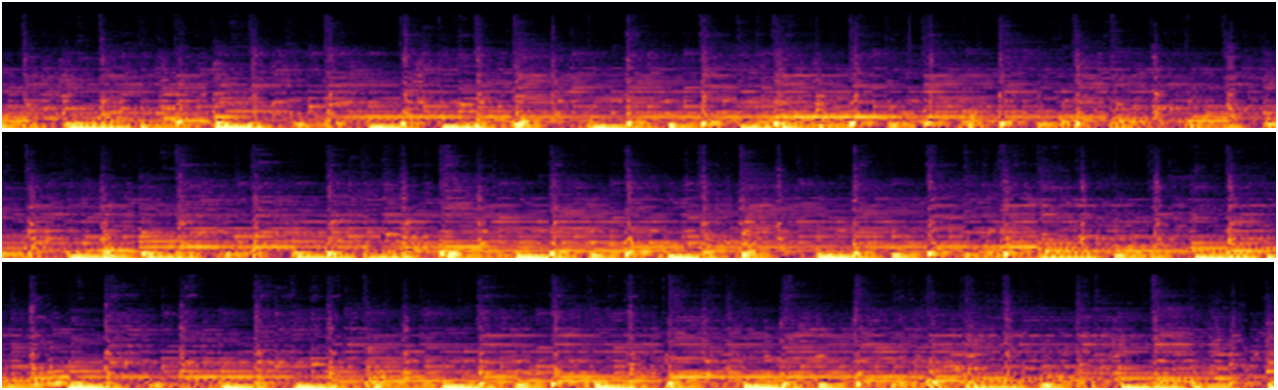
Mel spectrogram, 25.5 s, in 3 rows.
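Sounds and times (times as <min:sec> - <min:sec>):
banjo: 0:00.0 - 0:25.4.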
